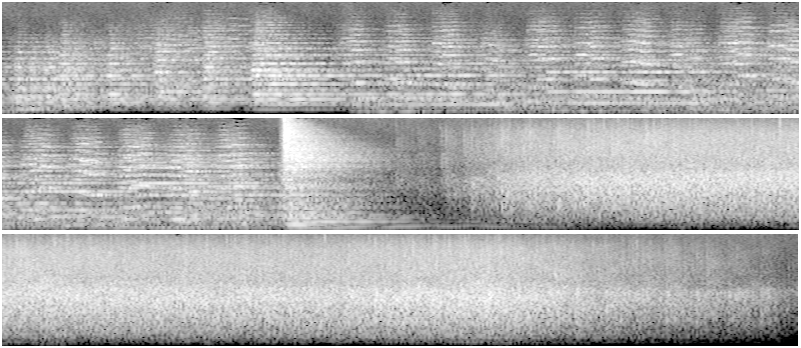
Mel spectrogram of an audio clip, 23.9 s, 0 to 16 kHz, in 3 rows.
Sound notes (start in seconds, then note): 12.0 audience applauding; 19.9 audience applause continues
